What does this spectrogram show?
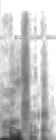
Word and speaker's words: Norfolk: It's pronounced Norfolk.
